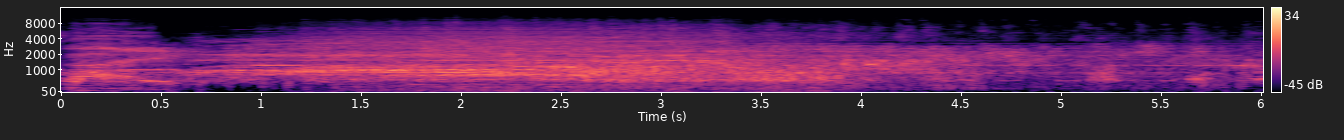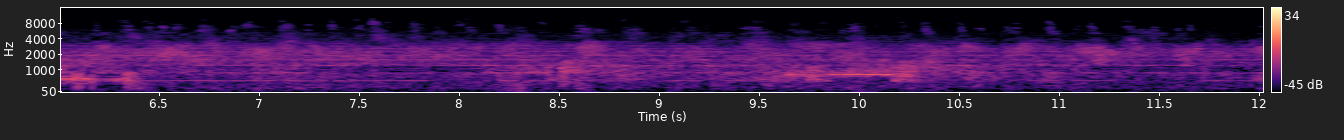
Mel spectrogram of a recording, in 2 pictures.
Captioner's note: cheers and applause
